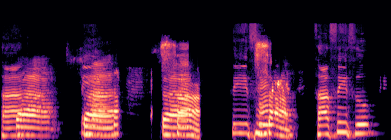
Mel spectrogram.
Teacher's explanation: জিহ্বার আগাটা উপরের দাঁতের আগার সাথে টাচ করবে উপরের দাঁতের আগাকে টাচ করবে এবং জিহ্বার আগার মাথাটা একটু বের হবে একটু বের হবে তাহলে উচ্চারণটা সঠিক হবে মানে আপনি যখন ছা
